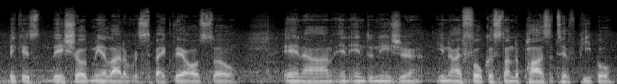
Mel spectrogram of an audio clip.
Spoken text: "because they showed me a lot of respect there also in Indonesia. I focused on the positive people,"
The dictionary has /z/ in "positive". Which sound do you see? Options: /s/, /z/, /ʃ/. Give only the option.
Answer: /z/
